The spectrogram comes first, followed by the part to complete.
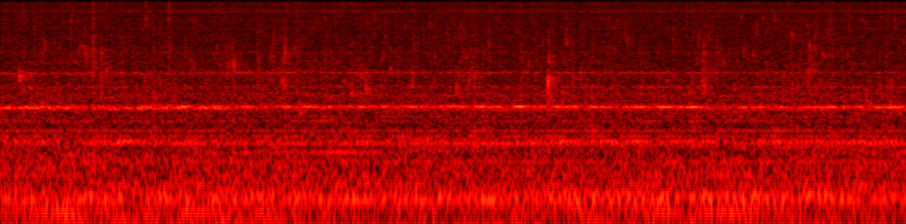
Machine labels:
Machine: pump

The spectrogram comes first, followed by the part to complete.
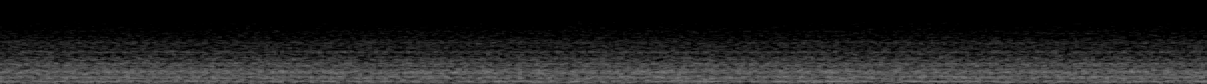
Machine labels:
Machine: fan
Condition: abnormal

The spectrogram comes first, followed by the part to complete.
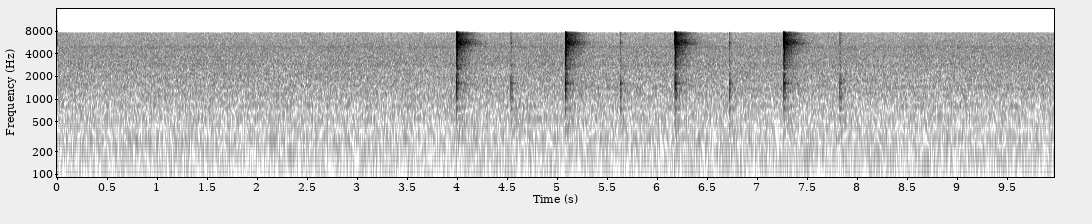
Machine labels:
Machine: valve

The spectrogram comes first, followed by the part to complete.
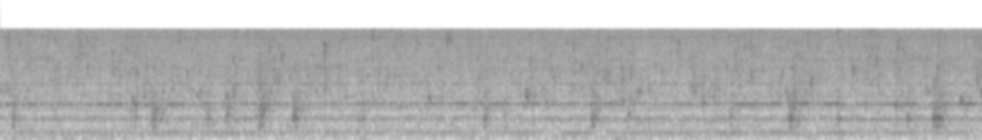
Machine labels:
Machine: pump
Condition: abnormal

